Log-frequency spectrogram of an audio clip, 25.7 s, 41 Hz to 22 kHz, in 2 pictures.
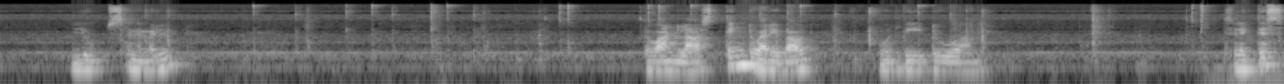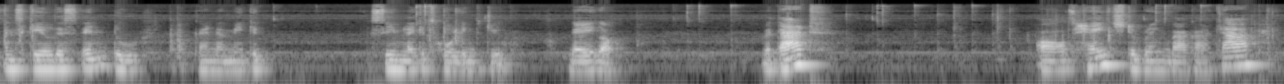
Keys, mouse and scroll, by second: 1.6 Tab, 2.0-2.6 scroll down 4, 2.6 shift+middle click, 3.3-3.8 scroll down 1, 3.8 middle click, 4.2-4.5 scroll up 3, 4.5 shift+middle click, 5.1 scroll up 1, 5.3 Tab, 5.6 right click, 6.5-6.9 right drag, 6.9-8.6 middle drag, 8.6 Tab, 8.7-9.2 scroll up 4, 9.2 shift+middle click, 9.8 alt+z, 10.1-11.9 scroll up 6, 11.9 alt+right click, 12.8 s, 17.4 Tab, 17.9-19.7 scroll down 31, 19.7 right click, 20.2-21.6 middle drag, 21.6-22.0 right drag, 22.0-23.7 middle drag, 23.7 alt+h, 24.4 right click, 24.9 middle click, 25.6 ctrl+s.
